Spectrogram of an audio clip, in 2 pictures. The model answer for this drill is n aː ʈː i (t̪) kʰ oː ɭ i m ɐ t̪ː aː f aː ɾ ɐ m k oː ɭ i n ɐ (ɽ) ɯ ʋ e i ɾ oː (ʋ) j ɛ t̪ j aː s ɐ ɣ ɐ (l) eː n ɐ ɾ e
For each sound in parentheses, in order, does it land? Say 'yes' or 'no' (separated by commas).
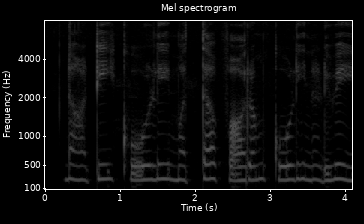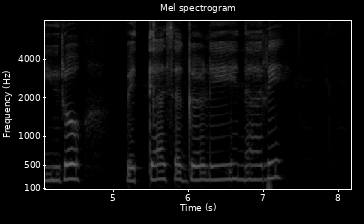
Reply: no, yes, yes, no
